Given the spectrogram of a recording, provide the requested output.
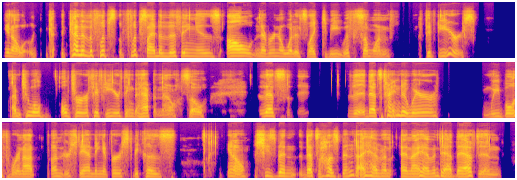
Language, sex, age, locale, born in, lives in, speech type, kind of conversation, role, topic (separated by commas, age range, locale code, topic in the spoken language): English, female, 45-49, en-US, United States, United States, conversation, advice, user, How can I reflect on my growth this year?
